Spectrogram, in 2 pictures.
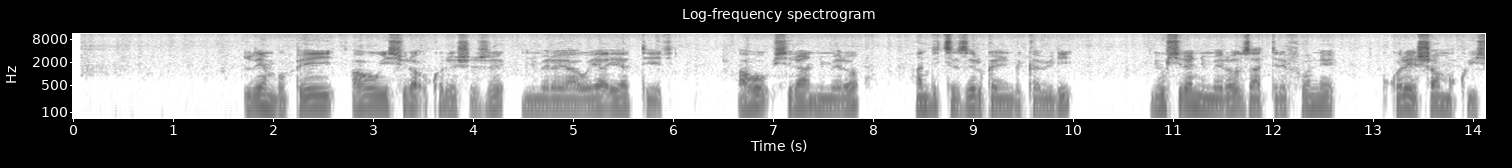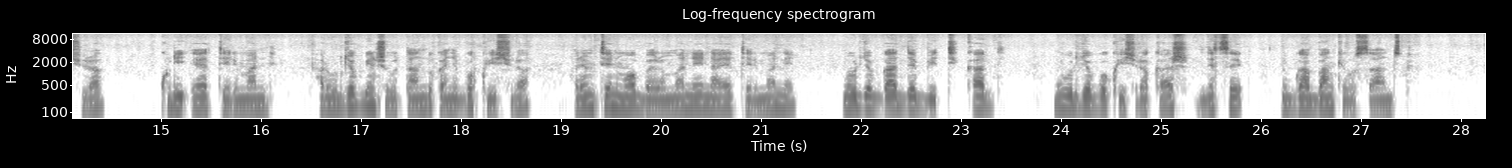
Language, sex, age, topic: Kinyarwanda, male, 18-24, finance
